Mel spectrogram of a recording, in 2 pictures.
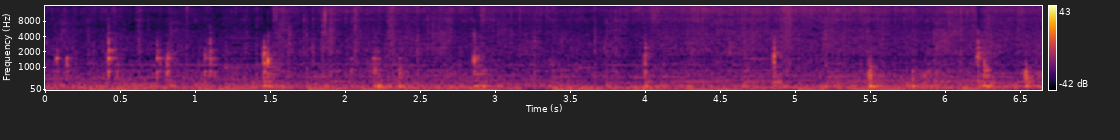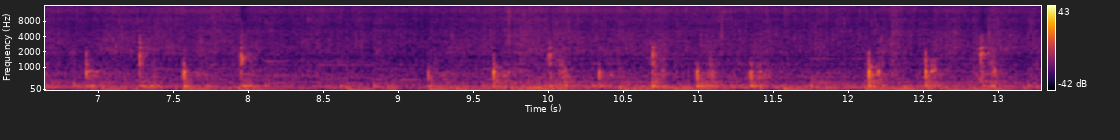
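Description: Ginger frying and being stirred in oil in a pan, a steady bright sizzle with repeated scraping clicks of a utensil throughout, close and fairly loud with no voices.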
